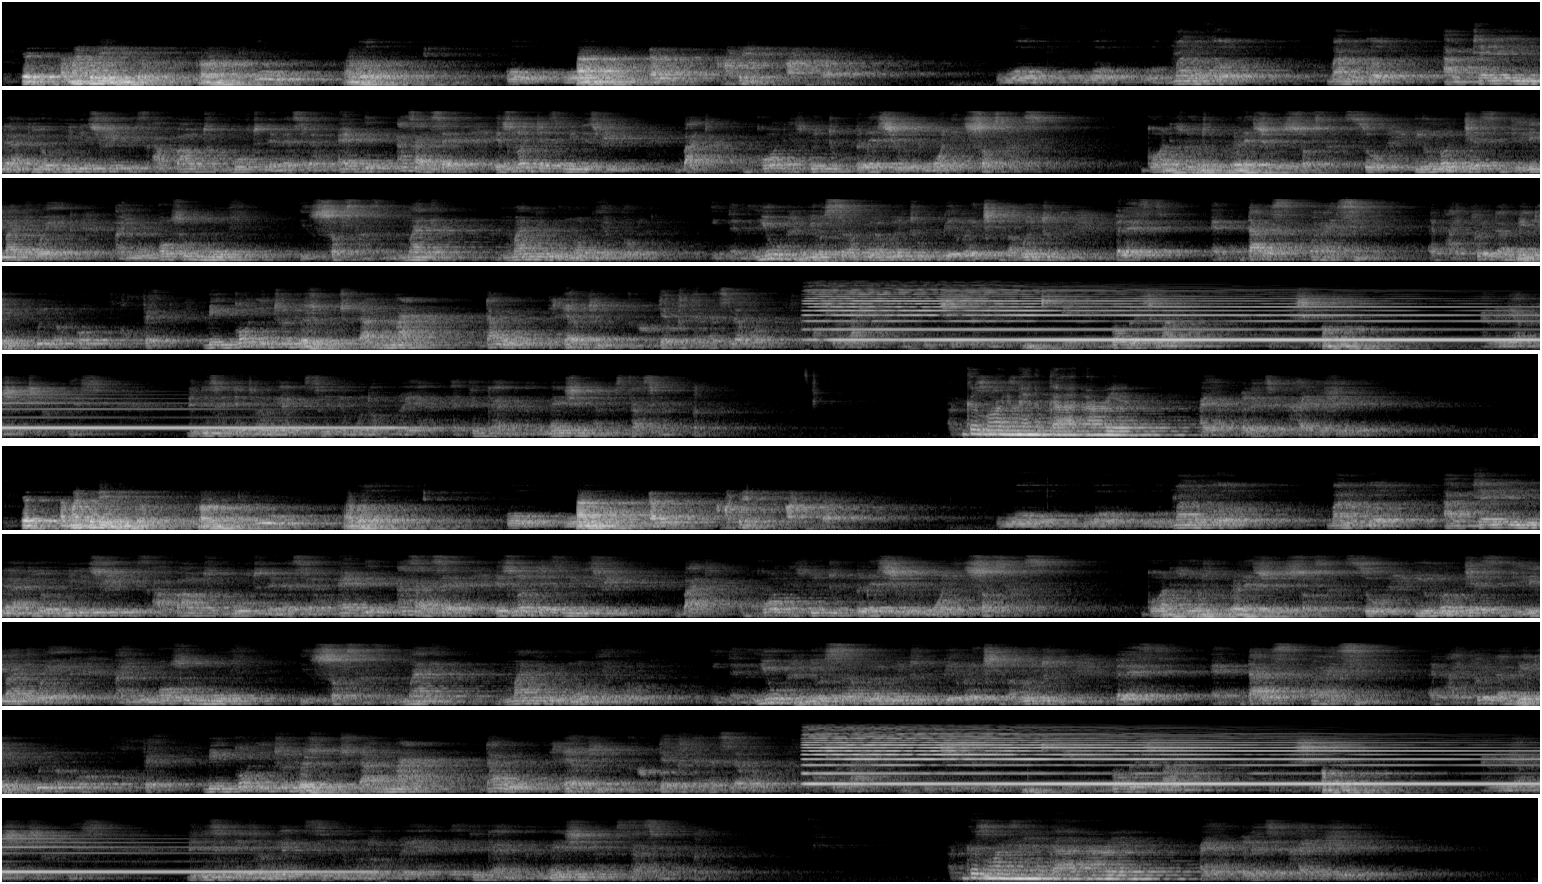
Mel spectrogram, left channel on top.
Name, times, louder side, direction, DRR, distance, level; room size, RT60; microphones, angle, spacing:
voice 1, 0.6-1.5 1.9-2.4 3.4-3.7 5.7-6.0 6.5-6.6 7.2-7.5 7.8-8.3 22.9-23.0 27.0-27.8 38.7-38.9 45.9-46.1 49.1-49.2 52.5-52.6 55.1-55.2 56.3-56.4 59.3-59.4, equal, 80° right, -2 dB, 1.0 m, -21 dB
voice 2, 2.5-2.9 3.5-3.8 5.0-5.3 5.6-5.9 6.5-6.7 9.9-10.4 10.8-12.4 13.2-13.9 14.4-22.4 22.8-25.8 26.8-33.2 33.7-35.1 35.7-37.3 37.8-42.4 42.8-44.4 45.0-47.7 48.1-50.4 50.9-51.3 51.6-55.0 55.3-56.2 56.5-58.2 58.5-59.5 60.9-63.0 63.4-68.2 71.0-71.6 73.5-75.2, left 1 dB, 15° left, -7 dB, 0.6 m, -29 dB
sound 1, 54.1-65.3, right 1 dB, 65° right, 0.6 m, -17 dB
voice 3, 71.1-72.9, left 2 dB, 80° left, 3 dB, 0.6 m, -19 dB
6.9 x 6.3 x 2.9 m, 2.7 s
head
